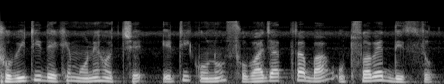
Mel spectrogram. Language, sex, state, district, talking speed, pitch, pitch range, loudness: Bengali, male, West Bengal, Cooch Behar, 135 wpm, 150 Hz, 140-170 Hz, -17 LUFS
